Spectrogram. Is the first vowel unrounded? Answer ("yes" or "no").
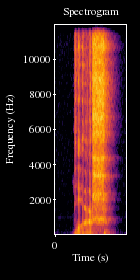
yes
